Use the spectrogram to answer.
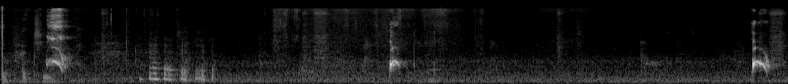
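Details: Newborn baby boy one day after birth: sharp, brief hiccup catches a few seconds apart, about 17 a minute, with soft vocal sounds between; infant hiccups.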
